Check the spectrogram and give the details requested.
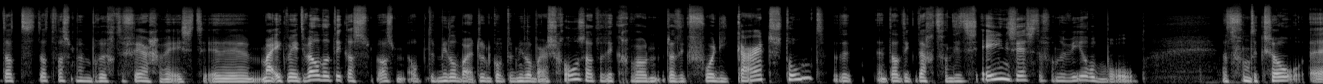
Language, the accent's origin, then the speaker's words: Dutch; Hilversum, North Holland, Netherlands; ik kom uit Hilversum. Ik zat op het gymnasium hier en ik had allerlei talen gehad al. Frans, Duits, Engels, Grieks, Latijn. Nederlands.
